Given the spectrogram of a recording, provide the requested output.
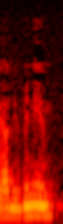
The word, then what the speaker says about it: aluminium: I know you pronounce it differently, but we say aluminium, and iron are all part of the humic molecule.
